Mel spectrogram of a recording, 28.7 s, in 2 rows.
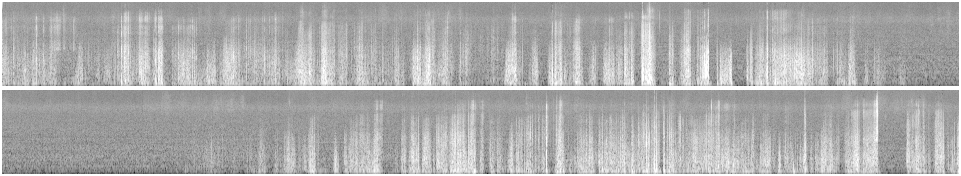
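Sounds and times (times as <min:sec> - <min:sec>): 
ear cleaning ASMR on the right side: 0:00.0 - 0:12.8, 0:18.2 - 0:28.7.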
